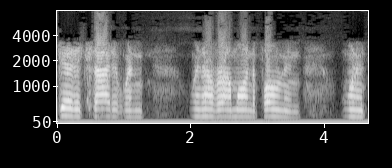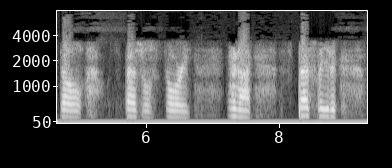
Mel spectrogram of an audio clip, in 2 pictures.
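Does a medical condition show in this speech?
Yes: laryngeal cancer; cancer of voice box, age 49, laryngectomy with electronic buttons advised as only cure; larynx not removed, refusing laryngectomy until unable to speak; laboring to talk, sounds like very old man, stronger when pushed out.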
